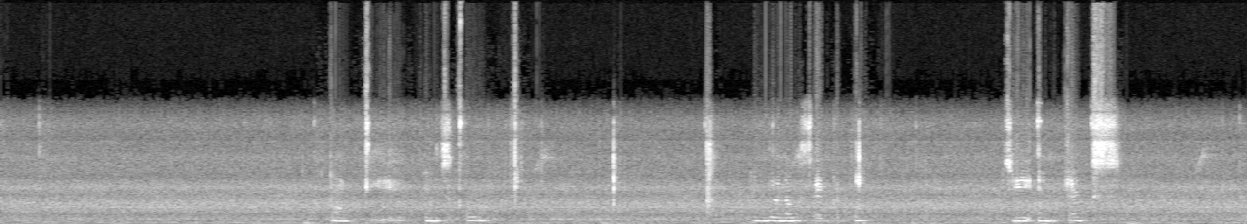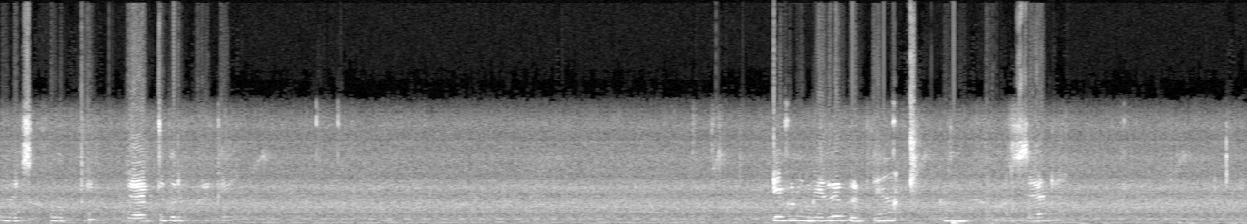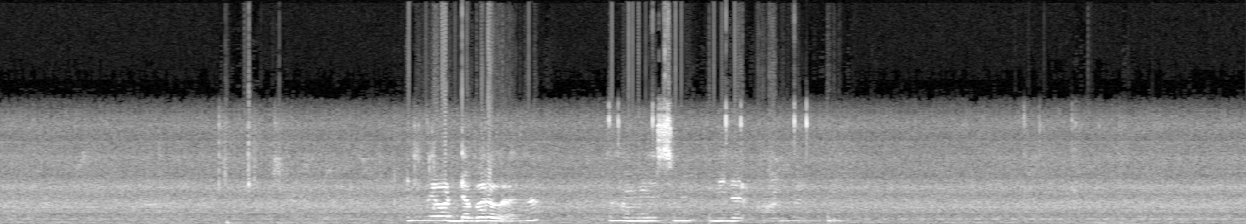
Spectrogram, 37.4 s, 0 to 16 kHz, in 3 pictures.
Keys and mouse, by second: 0.0 click, 3.0 Tab, 5.2 alt+z, 6.1 alt+z, 7.3 click, 8.5 g, 19.4 click, 22.3 ctrl+z, 24.7 ctrl+z, 27.6 ctrl+shift+z, 28.5 ctrl+shift+z, 32.2 click, 32.9-35.3 drag.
